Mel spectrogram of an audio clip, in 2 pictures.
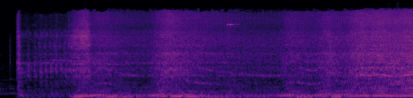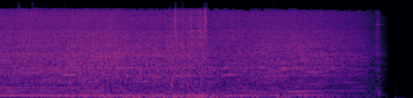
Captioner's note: sound of car revving and speeding away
